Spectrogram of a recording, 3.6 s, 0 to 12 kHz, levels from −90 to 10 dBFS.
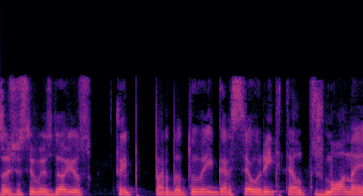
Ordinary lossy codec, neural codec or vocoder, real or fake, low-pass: MP3, 48 kbps; codec, 16 kHz, 4 kbps, X-Codec, HuBERT features, trained on general audio; fake; 7.2 kHz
